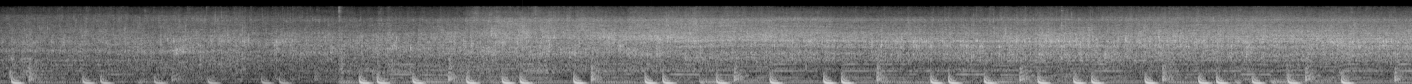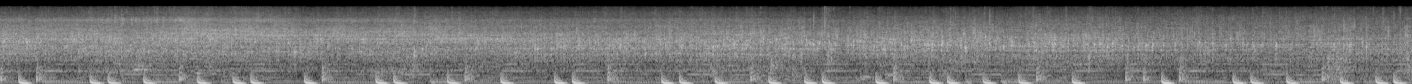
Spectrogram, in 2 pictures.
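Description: Chicken pieces frying and sizzling in a hot skillet as they are laid into the pan with tongs. The sizzle grows louder about five seconds in and then holds steady.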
